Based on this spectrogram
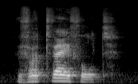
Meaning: desperate
- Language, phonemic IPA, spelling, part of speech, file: Dutch, /vərˈtwɛifəlt/, vertwijfeld, adjective / verb, Nl-vertwijfeld.ogg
